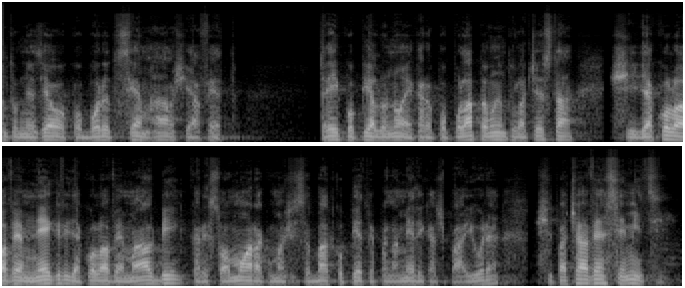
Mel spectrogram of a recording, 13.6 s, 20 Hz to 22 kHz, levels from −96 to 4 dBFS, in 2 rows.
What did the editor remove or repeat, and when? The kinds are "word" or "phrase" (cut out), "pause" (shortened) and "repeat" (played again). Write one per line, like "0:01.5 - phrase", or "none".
0:06.0 - pause
0:12.0 - pause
